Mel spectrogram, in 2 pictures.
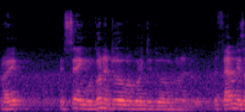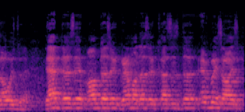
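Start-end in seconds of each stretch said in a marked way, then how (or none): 1.3-3.2 low, fading mock promise; mock empty promise. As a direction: imitate a half-hearted promise, trailing away softly. Mimics family endlessly putting things off.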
